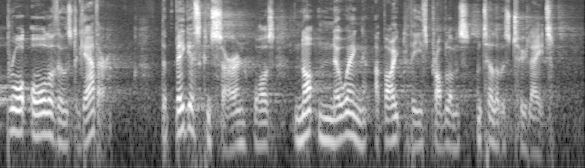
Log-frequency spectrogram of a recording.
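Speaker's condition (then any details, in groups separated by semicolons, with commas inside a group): No condition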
